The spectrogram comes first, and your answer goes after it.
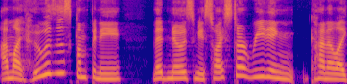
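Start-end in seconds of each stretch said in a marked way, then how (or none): none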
